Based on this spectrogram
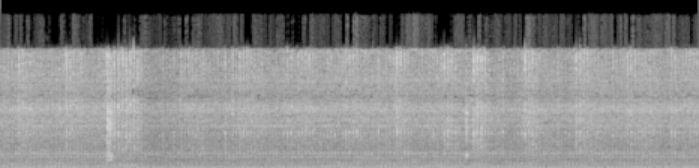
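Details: Customer's snowblower, auger not engaging or throwing snow; after adjusting auger belt tension (still some free play), the small single-cylinder engine holds a steady even drone with no surging or belt slip, running quite well; oil change planned.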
